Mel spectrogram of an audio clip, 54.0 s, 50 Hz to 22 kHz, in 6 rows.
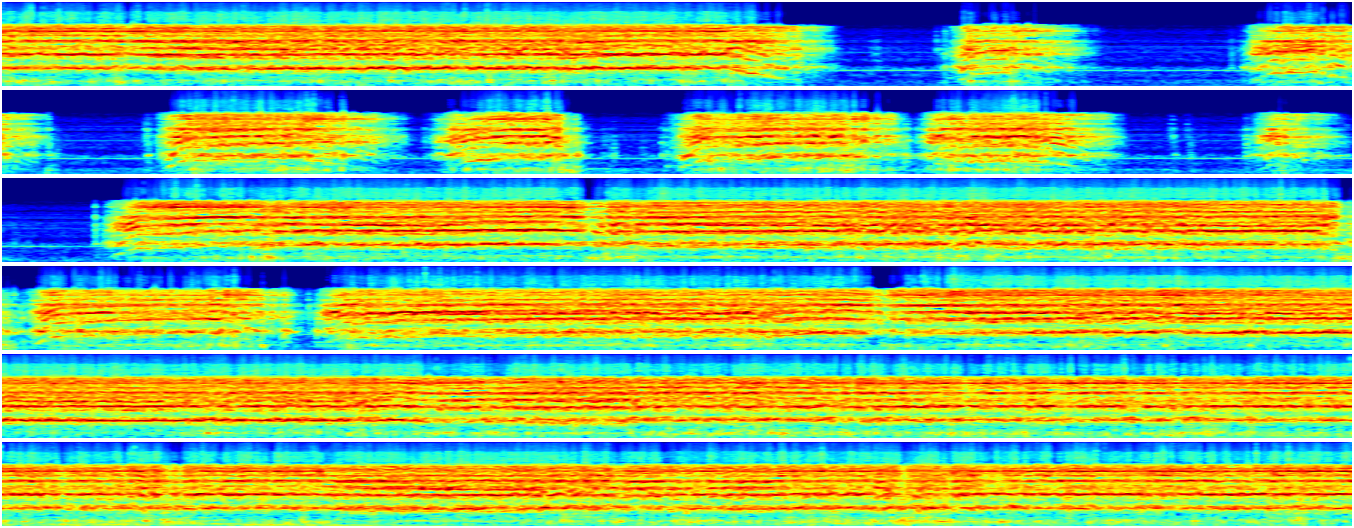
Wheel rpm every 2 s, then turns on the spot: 220, 210, 100, 30, 40, 90, 100, 140, 30, 80, 210, 210, 210, 160, 130, 200, 210, 210, 210, 210, 220, 230, 230, 230, 220, 230, 230.
6-8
